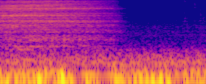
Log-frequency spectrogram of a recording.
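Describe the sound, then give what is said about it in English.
A slow breath drawn in during a guided meditation: a soft, airy hiss that holds steady for about a second, then fades to near silence. “Breathe in and out. And our third and final breath together. Let's breathe in”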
